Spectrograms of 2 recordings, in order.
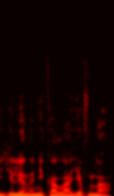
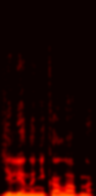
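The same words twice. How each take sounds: First: The patronymic is said in full, as spelled. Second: The patronymic is shortened, its middle vowel dropped. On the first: The speaker calls it wrong. "а не" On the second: The speaker calls it right. "следует произносить не буквально следуя написанию, а сокращая"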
